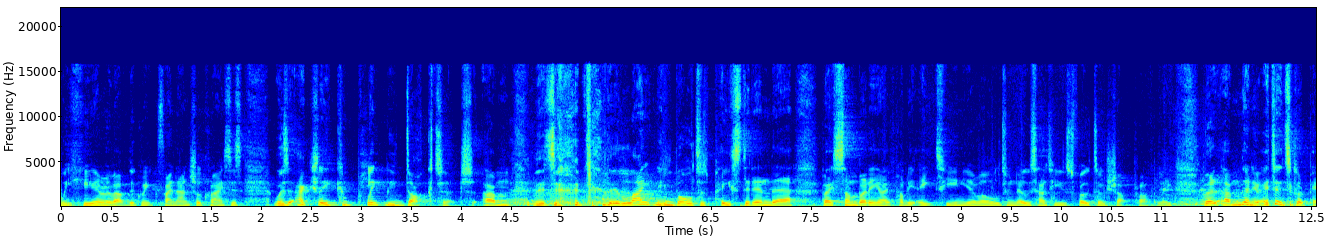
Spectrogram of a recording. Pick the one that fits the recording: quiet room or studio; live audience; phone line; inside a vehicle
live audience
